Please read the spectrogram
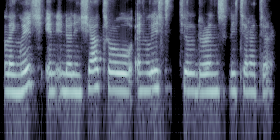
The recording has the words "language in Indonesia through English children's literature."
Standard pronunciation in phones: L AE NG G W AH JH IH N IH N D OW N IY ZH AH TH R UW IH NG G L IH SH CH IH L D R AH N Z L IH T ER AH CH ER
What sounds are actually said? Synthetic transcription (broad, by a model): L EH NG G W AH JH IH N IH N D OW N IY SH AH T R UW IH NG G L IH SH CH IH L D R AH N S L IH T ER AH CH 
